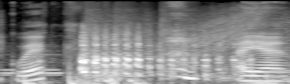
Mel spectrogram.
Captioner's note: laughing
